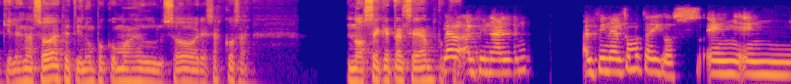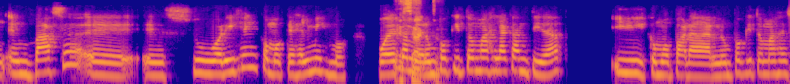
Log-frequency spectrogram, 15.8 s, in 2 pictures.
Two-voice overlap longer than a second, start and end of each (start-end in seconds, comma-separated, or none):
none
